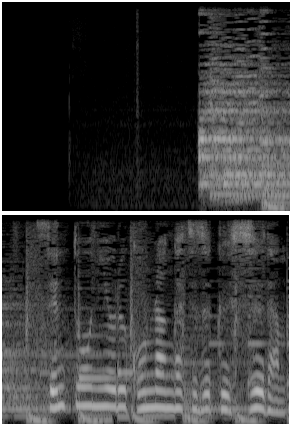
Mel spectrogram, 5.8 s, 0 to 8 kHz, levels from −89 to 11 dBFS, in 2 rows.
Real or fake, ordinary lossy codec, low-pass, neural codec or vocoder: real; none; 7.2 kHz; none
